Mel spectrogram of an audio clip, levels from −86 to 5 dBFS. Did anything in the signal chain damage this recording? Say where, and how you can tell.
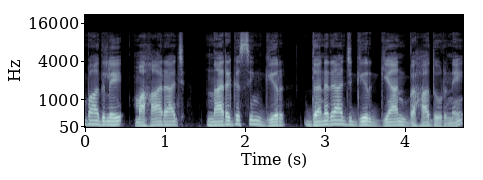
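No, nothing in the chain has left an audible mark on this speech recording at any stage.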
